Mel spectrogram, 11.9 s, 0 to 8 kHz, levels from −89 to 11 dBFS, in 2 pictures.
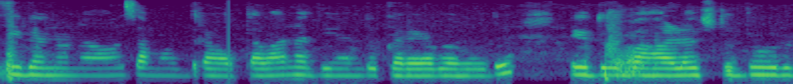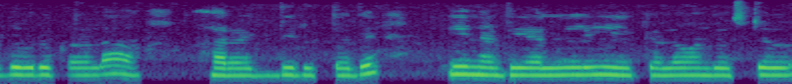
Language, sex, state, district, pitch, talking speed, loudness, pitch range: Kannada, female, Karnataka, Bijapur, 220 Hz, 80 wpm, -17 LUFS, 215-230 Hz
